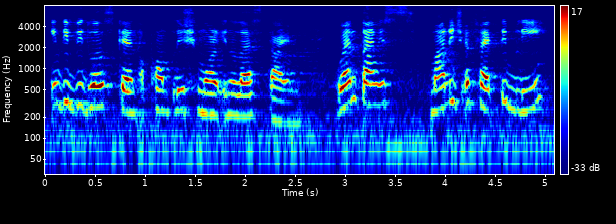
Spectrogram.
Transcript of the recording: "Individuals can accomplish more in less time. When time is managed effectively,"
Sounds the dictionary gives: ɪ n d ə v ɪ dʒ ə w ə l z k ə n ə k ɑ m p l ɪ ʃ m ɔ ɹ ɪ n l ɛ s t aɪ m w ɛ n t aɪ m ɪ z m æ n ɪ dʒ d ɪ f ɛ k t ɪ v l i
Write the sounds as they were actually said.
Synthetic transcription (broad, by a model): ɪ n d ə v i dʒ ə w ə l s k ə n ə k ɑ m p l ɪ ʃ m ɔ ɹ ɪ n l ɛ s t aɪ m w ɛ n t aɪ m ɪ s m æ n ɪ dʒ ɪ f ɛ k t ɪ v l i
